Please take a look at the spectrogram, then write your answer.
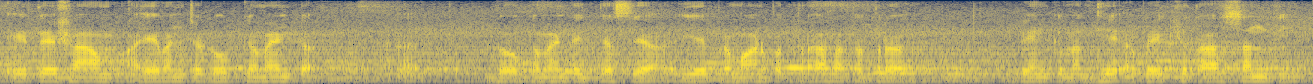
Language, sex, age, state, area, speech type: Sanskrit, male, 18-30, Madhya Pradesh, rural, spontaneous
